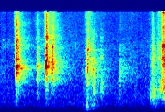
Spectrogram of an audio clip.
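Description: Three light plastic clicks, about half a second apart, as a small plastic fuse case and inline fuse holder are set back among crimp connectors in a plastic parts organizer.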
